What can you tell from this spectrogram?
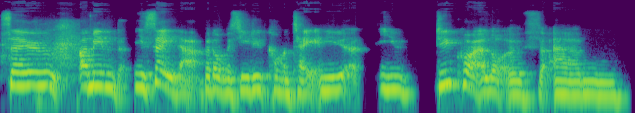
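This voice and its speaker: This podcast host and awards founder interviews her guest by video call, her talk meandering and peppered with fillers. She speaks at a normal speed in an animated, mid-range voice. The recording sounds poor.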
